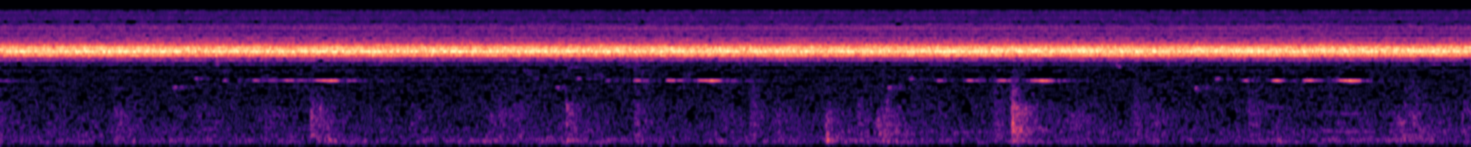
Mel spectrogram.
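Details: Christmas beetle chorus in South African bushveld, recorded in real time: a steady, loud, high-pitched shrill drone holds without a break throughout, while faint brief whistled bird notes and soft rustles sit far beneath it.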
